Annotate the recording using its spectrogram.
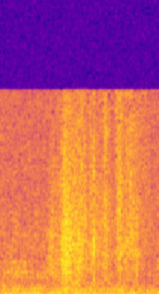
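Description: Faint rustling and crackling of dry leaves and compost in a worm bin as a gloved hand picks through it, strongest about a second in.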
